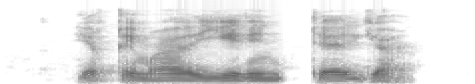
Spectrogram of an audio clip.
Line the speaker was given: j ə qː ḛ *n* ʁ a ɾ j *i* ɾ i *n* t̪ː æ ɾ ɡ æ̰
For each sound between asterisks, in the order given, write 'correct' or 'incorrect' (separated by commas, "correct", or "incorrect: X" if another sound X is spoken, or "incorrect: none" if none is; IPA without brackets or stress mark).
incorrect: m, correct, correct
